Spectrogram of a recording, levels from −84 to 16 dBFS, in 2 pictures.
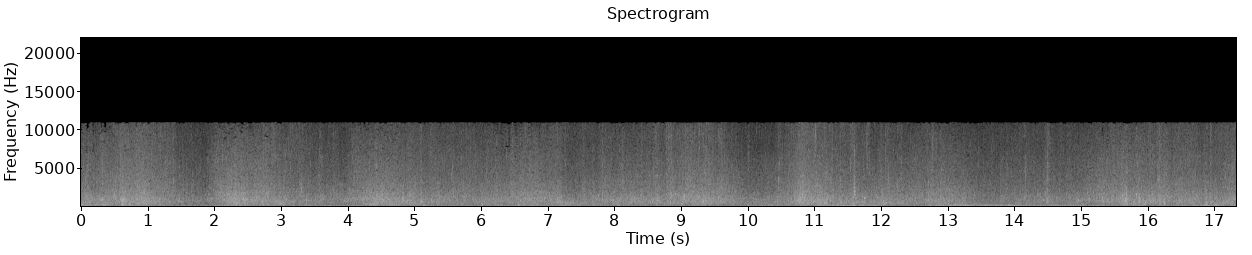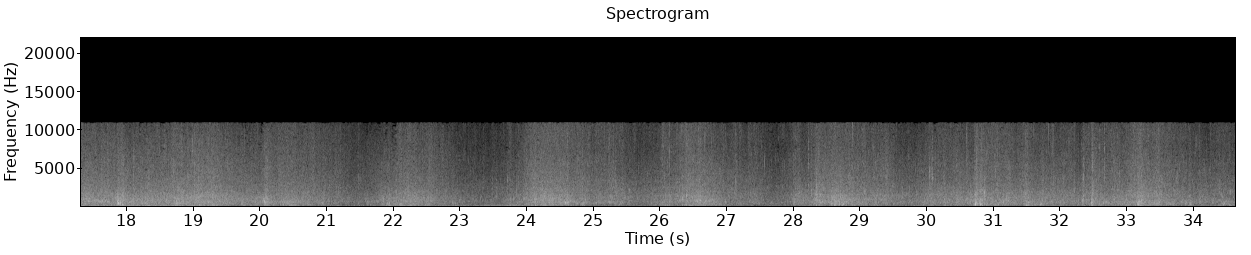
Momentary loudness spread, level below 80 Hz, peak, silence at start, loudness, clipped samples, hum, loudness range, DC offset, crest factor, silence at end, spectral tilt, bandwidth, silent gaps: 8 LU; -40 dBFS; 0 dBFS; 0 s; -23 LUFS; under 0.1%; none; 4 LU; under 0.1%; 22 dB; 0 s; -3.5 dB/octave; 11.5 kHz; none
